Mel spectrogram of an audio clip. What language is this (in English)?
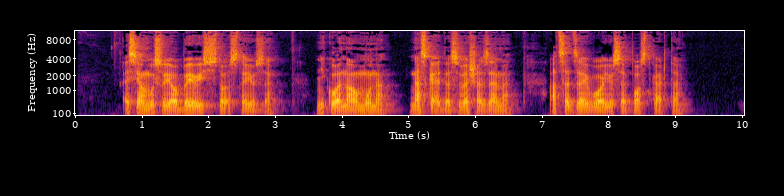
Latgalian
